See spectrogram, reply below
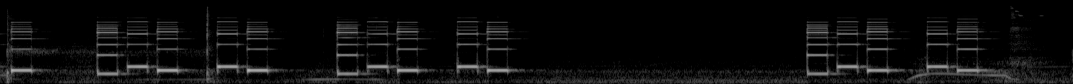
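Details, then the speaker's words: Hamilton T1 ventilator service test: the expiratory valve exhaust port is blocked with transparent film and pressure rises; repeating groups of loud, clear electronic alarm tones with pauses as the exhalation obstructed alarm activates. "Block the expiratory valve exhaust port with the help of transparent film and observe the pressure rise. Verify that the exhalation obstructed alarm is activated."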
